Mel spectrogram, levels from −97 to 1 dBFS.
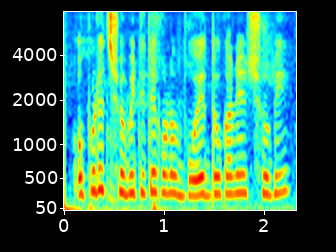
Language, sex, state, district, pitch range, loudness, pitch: Bengali, female, West Bengal, Alipurduar, 260-285 Hz, -18 LUFS, 275 Hz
